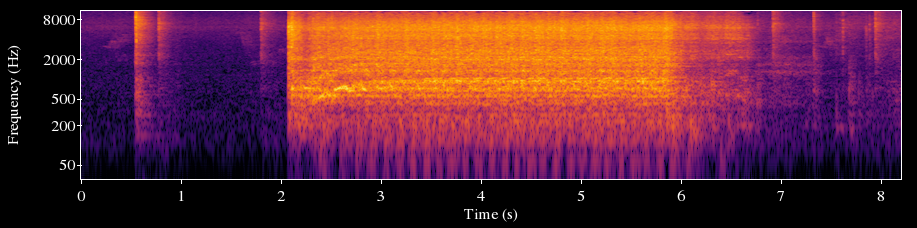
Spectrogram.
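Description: A 16 hp Turf Master lawn tractor, recently repainted, cranks over and catches, running steadily and loudly for about four seconds before sputtering down; a few clicks come before the start.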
